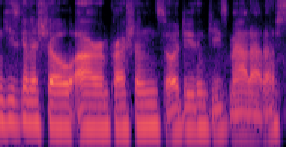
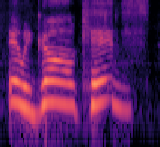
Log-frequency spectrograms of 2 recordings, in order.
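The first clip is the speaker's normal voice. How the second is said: high, louder cooing to the pets; sing-song pet voice, much higher; pet talk; 11 semitones higher, 4 dB louder, much slower than usual. Real, not acted. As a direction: lift the voice way up for the dogs. Talking to pets after parking.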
